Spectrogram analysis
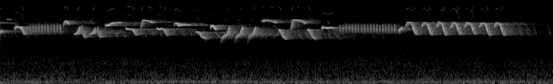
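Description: Eurasian wren song: a loud, explosive, high-pitched burst of rapid notes, with trills and rattles running unbroken for over five seconds.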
